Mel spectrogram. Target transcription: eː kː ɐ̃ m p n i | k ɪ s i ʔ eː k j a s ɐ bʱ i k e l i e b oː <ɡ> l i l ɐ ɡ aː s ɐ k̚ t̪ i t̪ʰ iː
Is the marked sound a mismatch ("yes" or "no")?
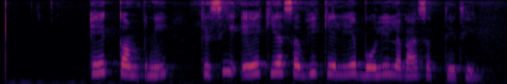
yes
